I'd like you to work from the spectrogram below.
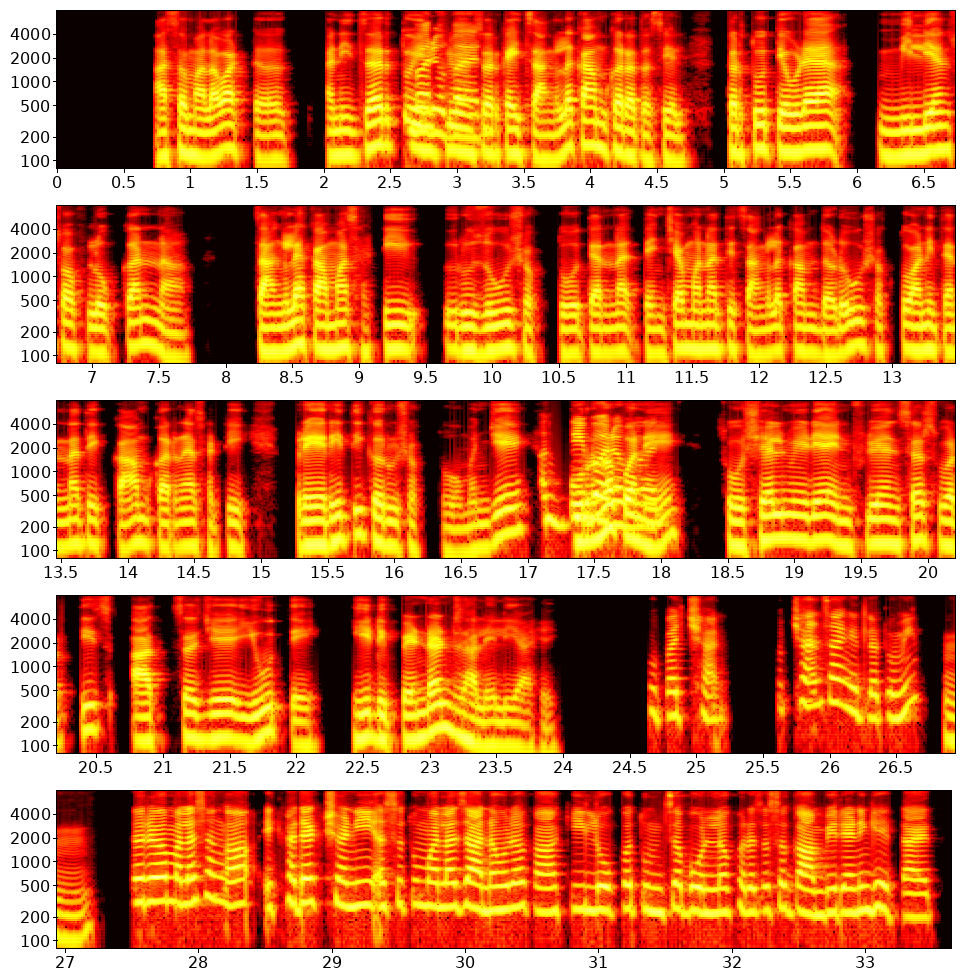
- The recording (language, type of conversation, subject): Marathi, podcast, इन्फ्लुएन्सर्सकडे त्यांच्या कंटेंटबाबत कितपत जबाबदारी असावी असं तुम्हाला वाटतं?
- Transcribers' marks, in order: in English: "इन्फ्लुएन्सर"; in English: "ऑफ"; in English: "इन्फ्लुएंसर्स"; in English: "डिपेंडंट"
